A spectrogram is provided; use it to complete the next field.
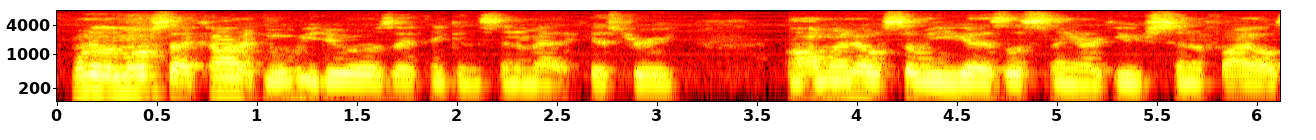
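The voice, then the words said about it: Hoarse voice from illness. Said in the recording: “my voice is still a little hoarse ... He's been sick the last few days”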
